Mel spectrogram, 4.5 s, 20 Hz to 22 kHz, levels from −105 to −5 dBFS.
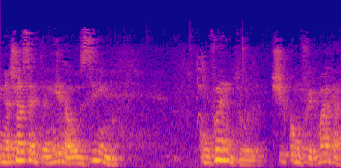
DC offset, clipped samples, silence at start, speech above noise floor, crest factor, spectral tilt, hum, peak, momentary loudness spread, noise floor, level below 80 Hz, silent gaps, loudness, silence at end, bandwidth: under 0.1%; under 0.1%; 0 s; 29 dB; 18 dB; -6.5 dB/octave; none; -12 dBFS; 13 LU; -58 dBFS; -70 dBFS; none; -29 LUFS; 0 s; 11.5 kHz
